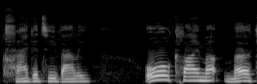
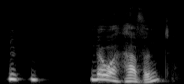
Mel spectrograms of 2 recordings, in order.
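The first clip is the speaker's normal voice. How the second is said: stammering denial; 10 semitones higher than usual. Acted. Berry denies nervously.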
